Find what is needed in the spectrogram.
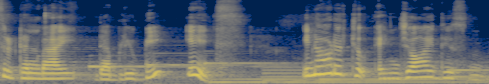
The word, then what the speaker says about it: Yeats: You have to pronounce it as Yeats.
